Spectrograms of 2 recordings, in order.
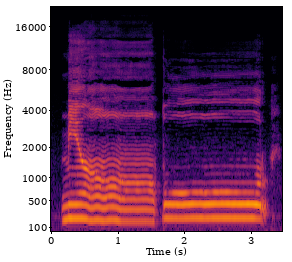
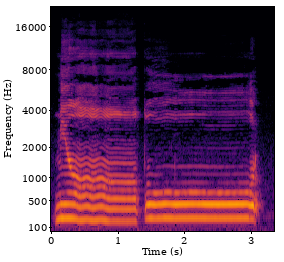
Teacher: Dah ready nak muncungkan bibir kita sebab dia berbaris di dhammah, iaitu baris di depan.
